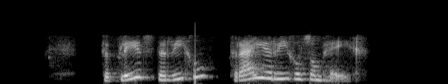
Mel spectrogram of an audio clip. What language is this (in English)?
Western Frisian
